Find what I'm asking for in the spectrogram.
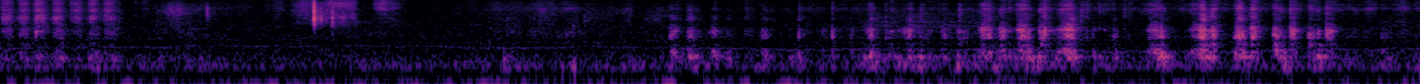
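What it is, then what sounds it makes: Scratch-art paper being scratched. A bamboo stylus scratches a flat scratch-art card page, with a brief close-up still midway. Soft, papery rasping starts quietly with a faint sharp tick near the two-second mark. The scratching then turns into quicker, louder, irregular strokes with a bright, gritty edge through the second half.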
